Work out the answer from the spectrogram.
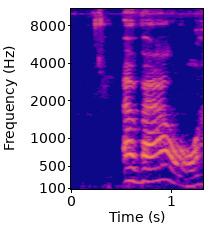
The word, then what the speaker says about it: avowal: Oh, I said it wrong. A vowel. It sounds like a vowel.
